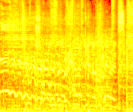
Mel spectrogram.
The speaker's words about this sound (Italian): Cavallo!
